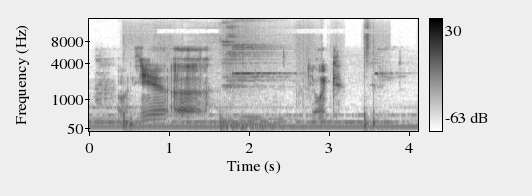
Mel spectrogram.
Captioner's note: joyous chime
